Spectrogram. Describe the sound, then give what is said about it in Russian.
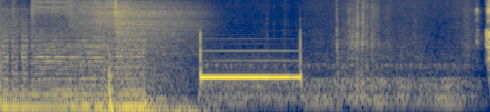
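A single steady telephone ringback tone, heard while calling a company that does polygraph tests, sounds for about a second, clear and fairly loud, after a burst of louder background noise, then fades into a quiet hum on the line. “Вот, поэтому мне интересно, будут ли компании, в которые ты сейчас позвонишь, такими же принципиальными, как я?”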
